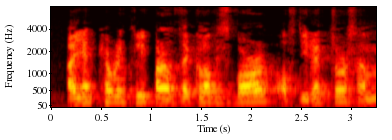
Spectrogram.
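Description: A man's fairly high, somewhat breathy voice with an Andalusian accent, ordinary pitch movement, and a quiet background. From Spain. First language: Spanish. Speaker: dog breeder. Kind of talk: interview reading prepared notes. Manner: halting. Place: home room. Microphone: video call.

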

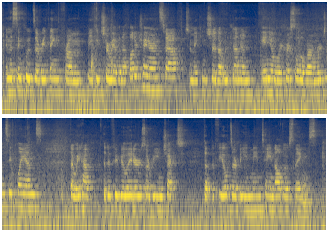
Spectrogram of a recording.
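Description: A woman at a fairly quick pace with very even loudness and noticeable background noise. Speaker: athletic trainer presenting an award. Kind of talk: presentation to a board. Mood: pleased, a bit nervous. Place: meeting room. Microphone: camera far.

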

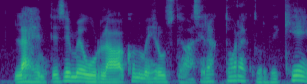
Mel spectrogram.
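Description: The recording is very clean, with a silent background. A man uses an ordinary speaking voice at medium pitch with ordinary pitch variation. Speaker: actor and entrepreneur. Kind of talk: interview.

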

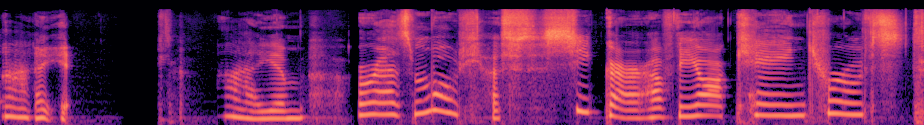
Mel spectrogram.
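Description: A put-on character voice with an extremely high pitch goes at a very slow pace. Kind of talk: reading game dialogue aloud. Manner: hammy, overacted.

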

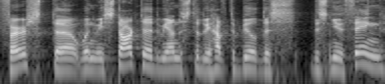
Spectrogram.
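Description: A man's fairly high voice, bright and sharp in tone, at a moderate pace over a quiet background. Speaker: startup founder; presenter. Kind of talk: startup pitch presentation. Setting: stage with audience. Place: stage. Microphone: headset.

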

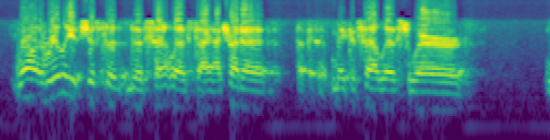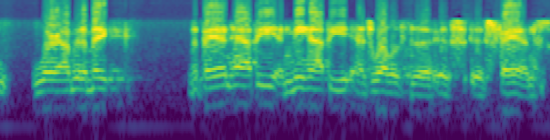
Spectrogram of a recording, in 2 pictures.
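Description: A man with a plain, everyday voice speaks at a fairly slow pace, medium in pitch with ordinary pitch variation. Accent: American. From Texas, Fort Worth; Texas. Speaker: rock band frontman; interviewee. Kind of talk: phone interview.

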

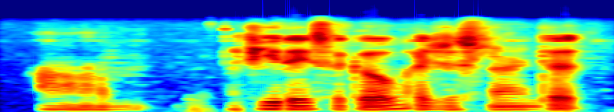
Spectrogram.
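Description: A man is speaking. His voice is soft-spoken. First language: not English. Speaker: gaming YouTuber. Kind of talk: casual gameplay commentary. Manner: quiet, soft-spoken.

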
